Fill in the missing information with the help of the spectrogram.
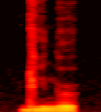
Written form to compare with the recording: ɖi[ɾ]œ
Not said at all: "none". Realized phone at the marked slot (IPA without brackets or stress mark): n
